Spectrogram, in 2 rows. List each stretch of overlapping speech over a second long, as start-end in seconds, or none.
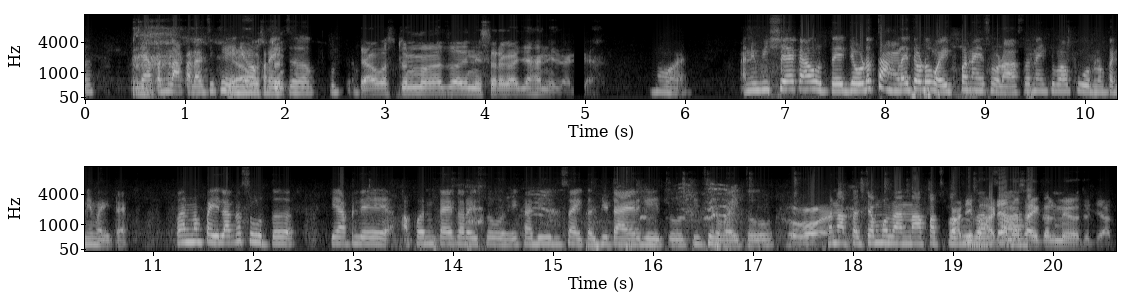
none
